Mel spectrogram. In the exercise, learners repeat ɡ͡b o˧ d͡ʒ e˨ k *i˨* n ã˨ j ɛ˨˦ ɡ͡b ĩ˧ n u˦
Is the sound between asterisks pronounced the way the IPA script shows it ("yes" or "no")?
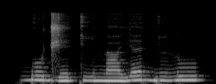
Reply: yes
